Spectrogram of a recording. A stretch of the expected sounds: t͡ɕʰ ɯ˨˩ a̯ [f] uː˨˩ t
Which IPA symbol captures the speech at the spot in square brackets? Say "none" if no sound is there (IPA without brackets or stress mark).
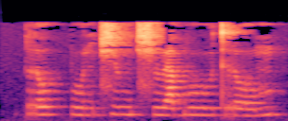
b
